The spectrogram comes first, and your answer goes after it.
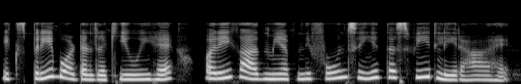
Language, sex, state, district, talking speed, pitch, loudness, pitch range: Hindi, female, Jharkhand, Ranchi, 185 wpm, 255 Hz, -14 LUFS, 230-305 Hz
